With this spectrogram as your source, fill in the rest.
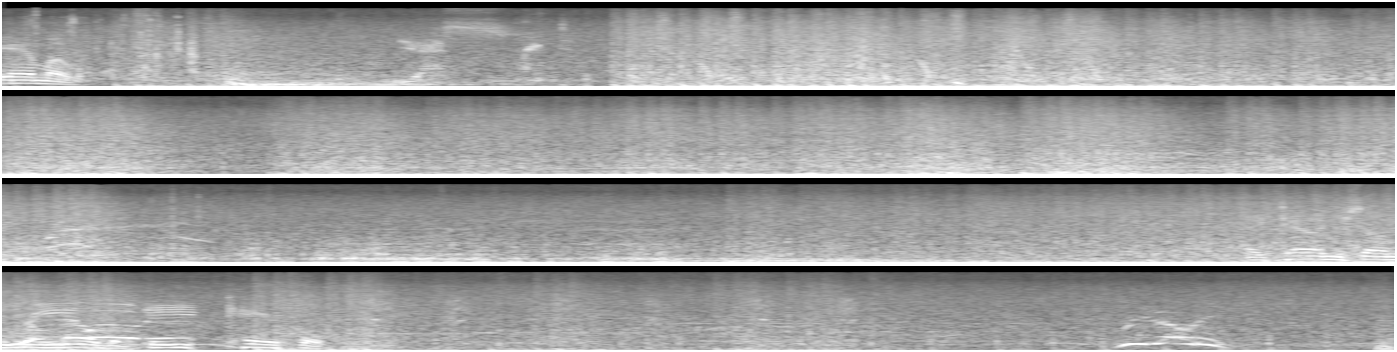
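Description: Steady rain pours down outdoors.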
